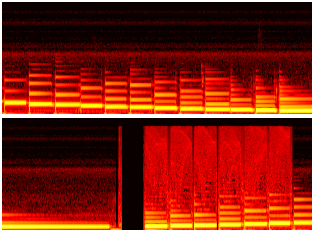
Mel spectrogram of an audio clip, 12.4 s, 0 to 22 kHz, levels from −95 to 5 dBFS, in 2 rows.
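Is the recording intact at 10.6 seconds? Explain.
No. At 10.6 seconds the music is inside a stretch of low bit depth without dither, running from 8.47 to 12.00 seconds. The graininess fits about a 5-bit signal. The likely cause is rounding to that coarse grid with no dither. The rounding error tracks the music, so it sounds like gritty distortion on quiet sounds. Quiet passages turn rough or sputter between steps. The error sits roughly 25 dB below the music.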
